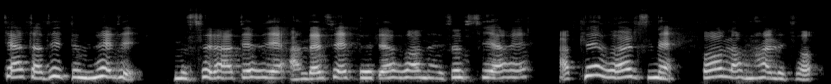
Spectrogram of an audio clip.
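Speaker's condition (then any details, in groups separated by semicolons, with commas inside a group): Muscular dystrophy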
